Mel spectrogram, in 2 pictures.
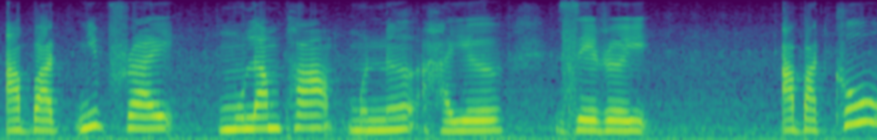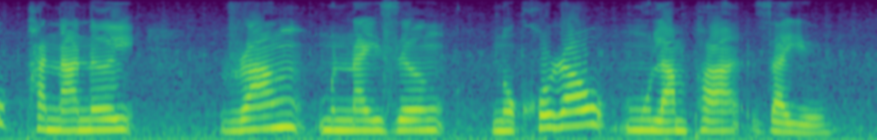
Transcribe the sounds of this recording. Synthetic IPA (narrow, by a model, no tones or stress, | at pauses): abat̚nipʰɾaj | mulampʰamɯnɯhajɯ | zeɾɯj | abat̚kʰɯwpʰananɯj | ɾaŋmənajzɯŋ | nɔkʰɔɾawmulampʰazajɯ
